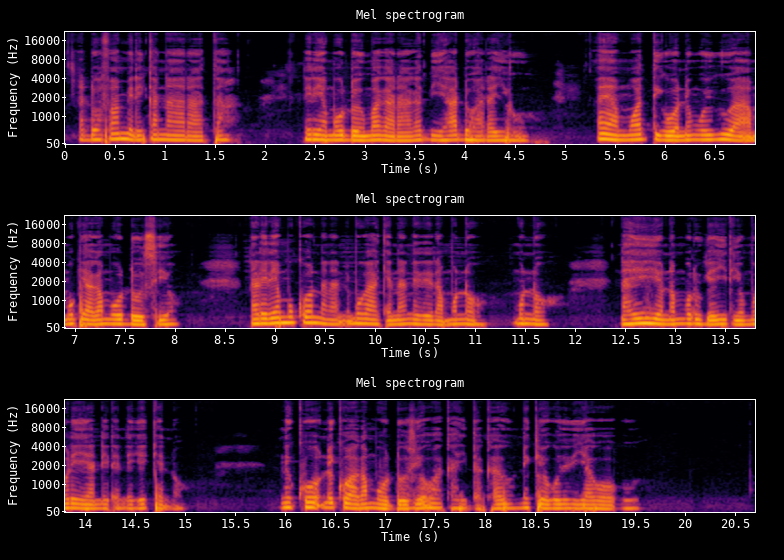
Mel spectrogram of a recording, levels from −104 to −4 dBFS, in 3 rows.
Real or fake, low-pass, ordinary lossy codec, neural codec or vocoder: real; none; none; none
